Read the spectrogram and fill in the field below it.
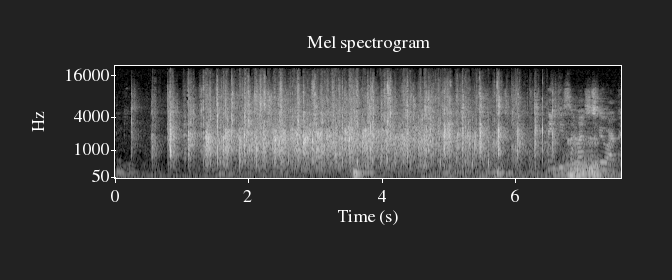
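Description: An audience at an education summit gives a panel of three speakers a round of applause, a dense, loud burst of clapping lasting several seconds, with a voice heard briefly near the end.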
